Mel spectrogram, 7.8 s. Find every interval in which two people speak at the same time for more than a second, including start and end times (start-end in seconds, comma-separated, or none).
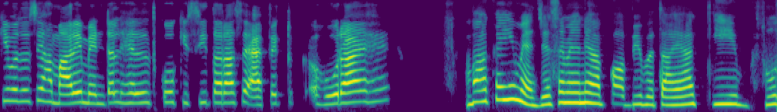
none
